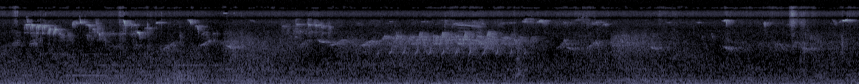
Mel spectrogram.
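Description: Several wild birds chirping and singing, with one rapid trill partway through, over a steady low rumble.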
